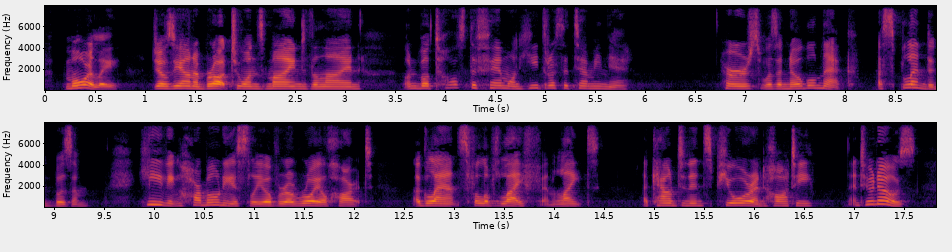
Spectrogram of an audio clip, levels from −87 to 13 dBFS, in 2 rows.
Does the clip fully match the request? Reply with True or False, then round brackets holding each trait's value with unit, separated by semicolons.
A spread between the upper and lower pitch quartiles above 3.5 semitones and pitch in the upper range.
False (2.8 semitones; 200 Hz)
